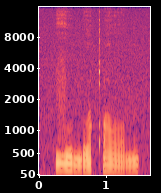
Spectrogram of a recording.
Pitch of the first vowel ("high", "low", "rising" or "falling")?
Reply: low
